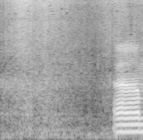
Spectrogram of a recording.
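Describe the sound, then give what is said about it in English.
A plastic bag rustles with a steady, crinkly hiss for about a second, fairly loud, while food is being prepared for a recipe, before a voice begins speaking over the tail end. “Editor's note, I'm truly sorry for the plastic bag noises.”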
